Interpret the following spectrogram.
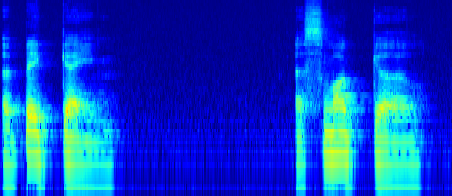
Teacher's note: when a word ends in a consonant sound and the next word starts with the same consonant they overlap and it sounds like just one slightly longer consonant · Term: gemination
